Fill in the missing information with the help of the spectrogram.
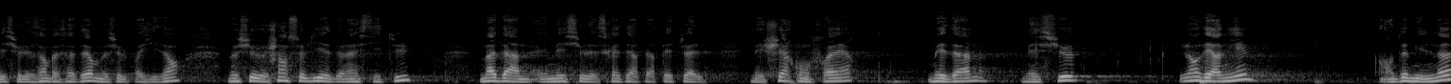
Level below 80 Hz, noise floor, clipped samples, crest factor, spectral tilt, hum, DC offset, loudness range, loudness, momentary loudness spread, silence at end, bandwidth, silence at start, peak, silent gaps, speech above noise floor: -70 dBFS; -62 dBFS; under 0.1%; 20 dB; -7 dB/octave; none; under 0.1%; 3 LU; -33 LUFS; 16 LU; 0 s; 14 kHz; 0 s; -14 dBFS; none; 30 dB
